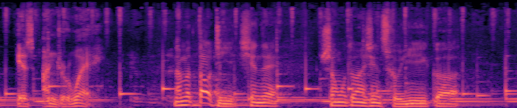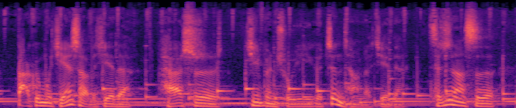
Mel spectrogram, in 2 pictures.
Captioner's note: speaking Chinese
